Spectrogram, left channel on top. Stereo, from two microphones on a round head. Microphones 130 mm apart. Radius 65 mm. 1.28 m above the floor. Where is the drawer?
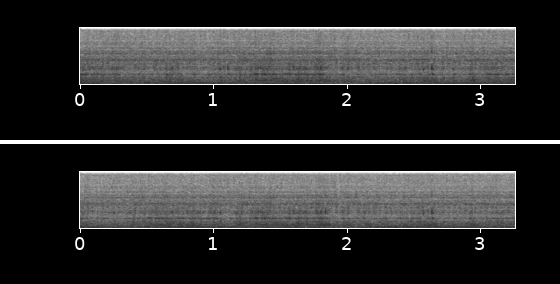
No drawer in this recording.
